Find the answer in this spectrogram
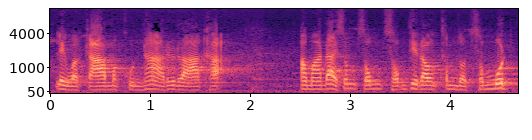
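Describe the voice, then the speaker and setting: A man, a Buddhist monk, giving a dharma sermon in an emphatic way, repeating key words and swinging between loud and soft. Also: a little high, steady tone, a little fast.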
